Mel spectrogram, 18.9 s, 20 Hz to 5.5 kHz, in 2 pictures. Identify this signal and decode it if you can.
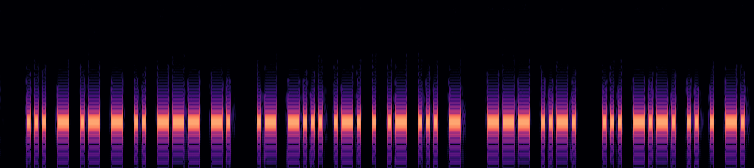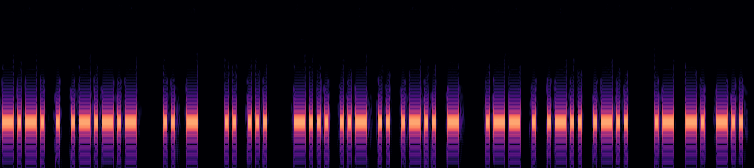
Morse code, heard as a keyed tone, about 25 wpm, 600 Hz. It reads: STATION ABREAST OF SCIENCE. IT IS BUILT WELL AND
